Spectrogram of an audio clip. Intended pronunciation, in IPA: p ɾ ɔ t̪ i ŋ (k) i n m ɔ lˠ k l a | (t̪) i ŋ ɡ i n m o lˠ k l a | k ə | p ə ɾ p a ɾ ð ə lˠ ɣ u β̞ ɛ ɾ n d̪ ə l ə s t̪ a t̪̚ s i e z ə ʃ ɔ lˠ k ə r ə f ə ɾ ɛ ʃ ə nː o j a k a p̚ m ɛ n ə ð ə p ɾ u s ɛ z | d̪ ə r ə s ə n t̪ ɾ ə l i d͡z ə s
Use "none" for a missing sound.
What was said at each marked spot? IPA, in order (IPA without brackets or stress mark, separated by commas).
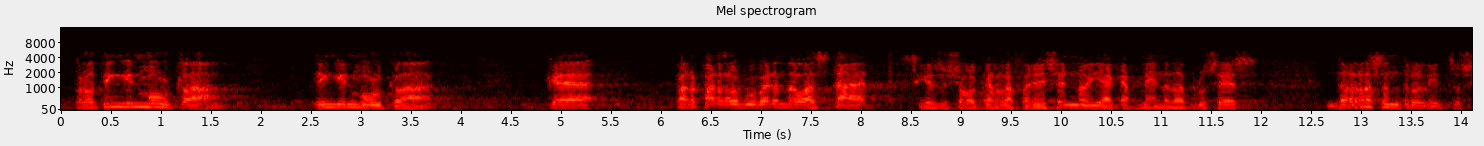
ɡ, t̪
